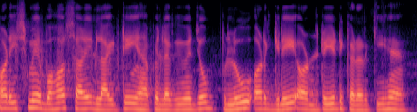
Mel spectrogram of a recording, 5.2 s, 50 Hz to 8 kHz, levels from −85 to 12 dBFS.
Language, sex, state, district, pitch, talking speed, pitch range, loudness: Hindi, male, Chandigarh, Chandigarh, 145 Hz, 230 wpm, 135-155 Hz, -14 LUFS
